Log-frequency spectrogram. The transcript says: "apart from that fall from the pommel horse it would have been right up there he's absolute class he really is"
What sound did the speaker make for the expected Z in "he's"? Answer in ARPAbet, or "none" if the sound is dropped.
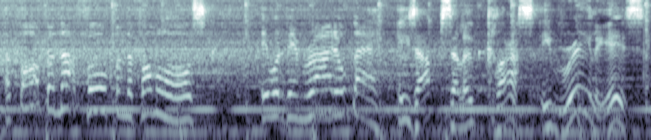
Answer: Z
